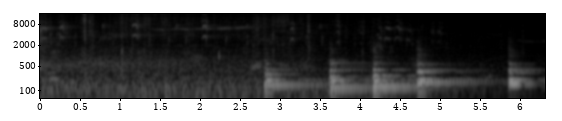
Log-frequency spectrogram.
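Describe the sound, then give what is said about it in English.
Three red-cockaded woodpeckers calling after landing in a tree in their habitat in West Georgia, a run of harsh, nasal chirps repeated every half second or so, with fainter high bird twitters and outdoor ambience in the background. “the red cockaded woodpeckers just lit in that tree right there. Hear them?”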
